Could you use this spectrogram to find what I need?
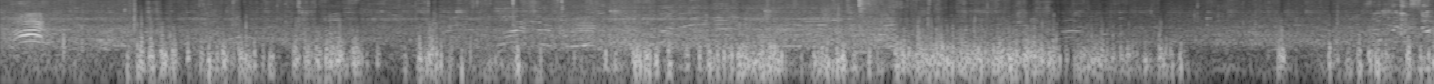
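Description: Young men shout to each other across an open field in the distance.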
